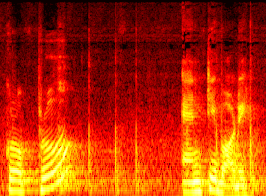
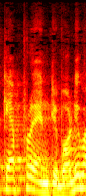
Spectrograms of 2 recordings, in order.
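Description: First: The first syllable has an 'o' vowel. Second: The first syllable has an 'a' vowel. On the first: The speaker calls it right. "Right উচ্চারণটা হচ্ছে কোপ্রো" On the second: The speaker calls it wrong. "বই লেখা হচ্ছে ক্যাপ্রো antibody"

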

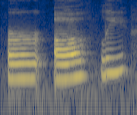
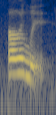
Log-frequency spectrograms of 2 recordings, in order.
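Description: First: An extra sound is added in the middle. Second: The sounds are joined smoothly together. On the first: The speaker calls it wrong. "I often hear English learners say early, early, but that in the middle isn't natural" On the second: The speaker calls it right. "make sure you say early and put it together"

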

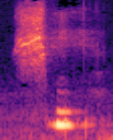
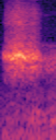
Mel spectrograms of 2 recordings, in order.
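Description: First: It sounds like the English word she. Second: It does not sound like the English word she. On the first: The speaker calls it wrong. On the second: The speaker calls it right.

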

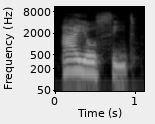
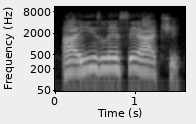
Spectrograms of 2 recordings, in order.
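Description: First: The first word has no extra consonant sound. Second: The first word has an extra consonant sound. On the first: The speaker calls it right. "Não faltou letra nenhuma" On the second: The speaker calls it wrong. "vai querer ler aisle"

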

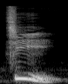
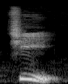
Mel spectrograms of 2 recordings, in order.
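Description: First: It starts with an unvoiced ch-like sound. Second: It starts with an unvoiced ch-like sound.

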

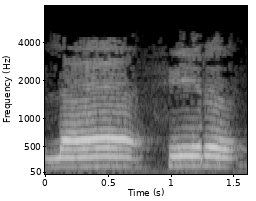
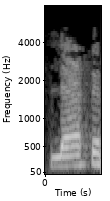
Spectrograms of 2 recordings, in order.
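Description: First: The two words are kept apart as separate. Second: The two words are run together as one. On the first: The speaker calls it right. "ਇਹ ਸ਼ੁੱਧ ਬੋਲਣਾ ਹੈ" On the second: The speaker calls it wrong. "ਲੈ ਫਿਰ ਇਕੱਠਾ ਨਹੀਂ ਕਹਿ ਦੇਣਾ"

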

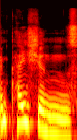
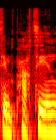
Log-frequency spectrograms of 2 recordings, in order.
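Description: First: It is said like the word 'impatient'. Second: It is not said like the word 'impatient'. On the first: The speaker calls it right. "how it looks, impatient. It comes from the word impatient" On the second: The speaker calls it wrong. "I've been pronouncing it Impatiens all my life"

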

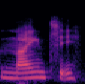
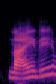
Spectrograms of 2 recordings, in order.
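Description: First: The middle consonant is a clear t. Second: The middle consonant sounds like a soft d. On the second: "with a D sound"

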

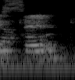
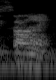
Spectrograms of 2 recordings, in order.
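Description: First: The vowel is short, rhyming with pin. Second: The vowel is long, rhyming with pine. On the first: The speaker calls it wrong. "We don't say sin" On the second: The speaker calls it right. "we say sign"

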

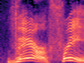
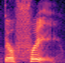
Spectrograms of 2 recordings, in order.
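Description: First: The word they're is said with full force. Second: The word they're is weak and relaxed. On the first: The speaker calls it wrong. "이게 아니라" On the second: The speaker calls it right. "힘 빼셔야 돼요"

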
